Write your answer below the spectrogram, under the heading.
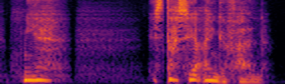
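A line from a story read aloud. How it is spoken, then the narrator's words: Panting. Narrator (German): keuchte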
